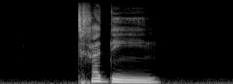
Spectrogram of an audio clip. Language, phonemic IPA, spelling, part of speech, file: Navajo, /tʰɑ́tìːn/, tádiin, numeral, Nv-tádiin.ogg
- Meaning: thirty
